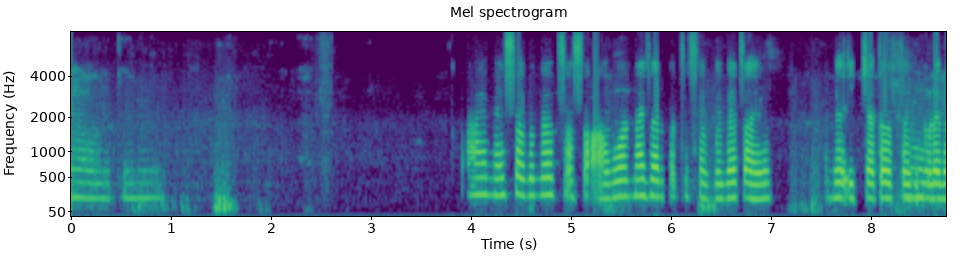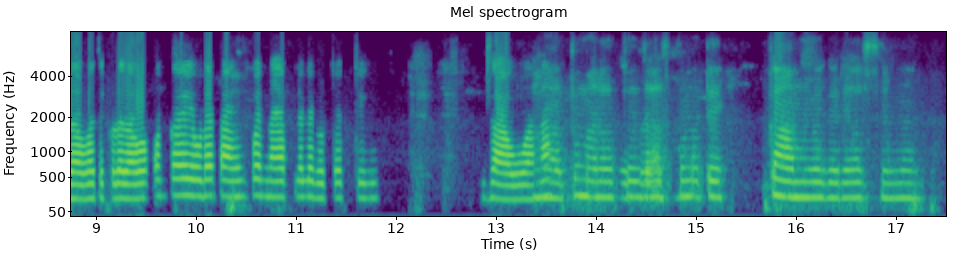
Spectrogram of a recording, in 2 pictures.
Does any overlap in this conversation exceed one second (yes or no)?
no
